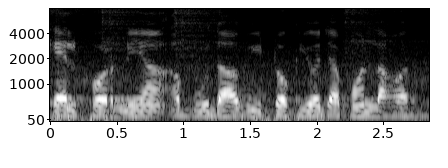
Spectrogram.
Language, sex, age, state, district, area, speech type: Maithili, male, 30-45, Bihar, Purnia, urban, spontaneous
